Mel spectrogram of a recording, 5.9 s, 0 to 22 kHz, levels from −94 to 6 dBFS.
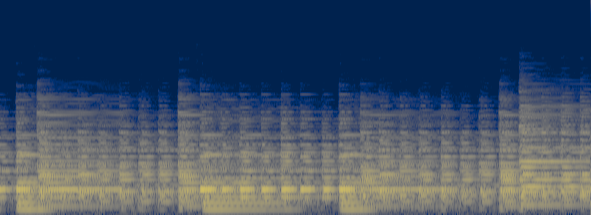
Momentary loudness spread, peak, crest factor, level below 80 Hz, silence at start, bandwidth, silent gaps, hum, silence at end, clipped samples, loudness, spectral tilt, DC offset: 7 LU; -8 dBFS; 16 dB; -46 dBFS; 0 s; 4.7 kHz; none; none; 0 s; under 0.1%; -23 LUFS; -10 dB/octave; under 0.1%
